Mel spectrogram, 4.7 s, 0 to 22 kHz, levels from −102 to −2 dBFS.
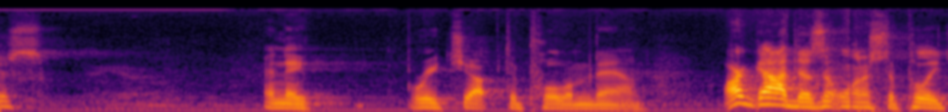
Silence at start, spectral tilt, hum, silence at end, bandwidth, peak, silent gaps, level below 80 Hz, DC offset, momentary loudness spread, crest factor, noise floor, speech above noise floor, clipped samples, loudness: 0 s; -5.5 dB/octave; none; 0 s; 16 kHz; -6 dBFS; none; -60 dBFS; under 0.1%; 22 LU; 24 dB; -58 dBFS; 32 dB; under 0.1%; -27 LUFS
